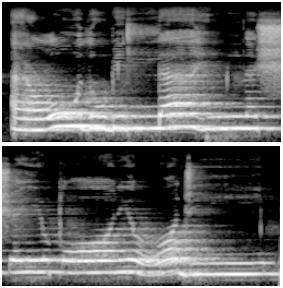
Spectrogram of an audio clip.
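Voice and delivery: slow, drawn-out tajweed recitation; Quran recitation. Shown as a demonstration. Teacher reciting slowly for the class. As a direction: recite each word slowly and clearly.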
